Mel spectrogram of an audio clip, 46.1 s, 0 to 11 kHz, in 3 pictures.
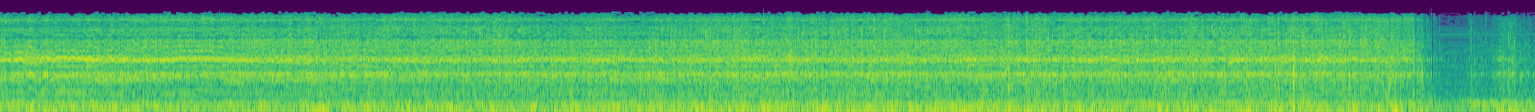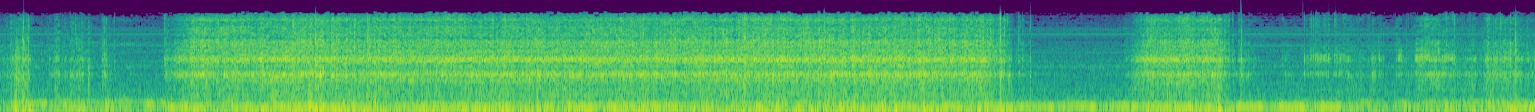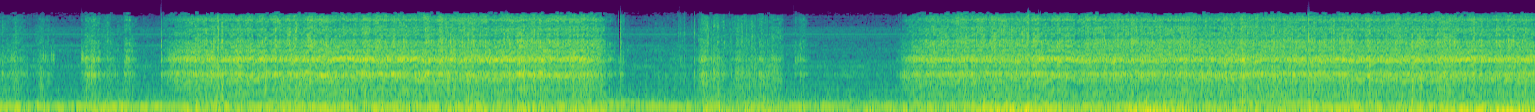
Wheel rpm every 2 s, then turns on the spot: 120, 120, 110, 110, 120, 110, 110, 20, 40, 110, 110, 110, 80, 40, 10, 10, 70, 120, 40, 10, 100, 110, 110.
14-16 28-32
